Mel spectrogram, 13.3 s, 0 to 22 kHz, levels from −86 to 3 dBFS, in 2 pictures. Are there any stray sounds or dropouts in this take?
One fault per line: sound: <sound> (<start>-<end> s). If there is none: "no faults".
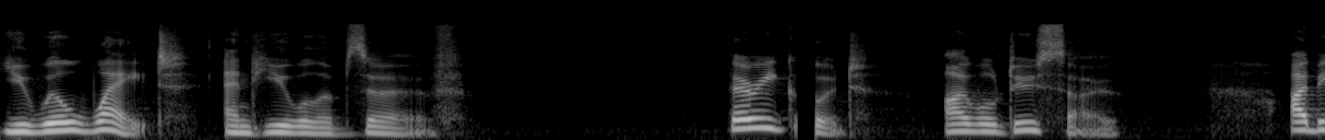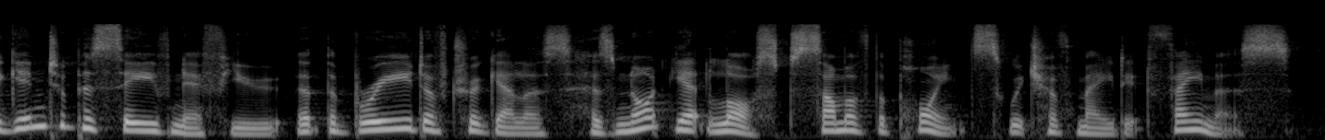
sound: dropout (4.0-4.1 s)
